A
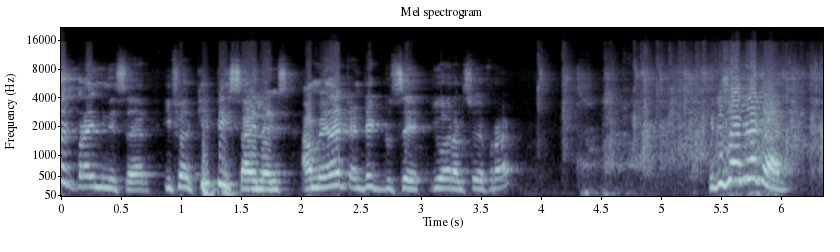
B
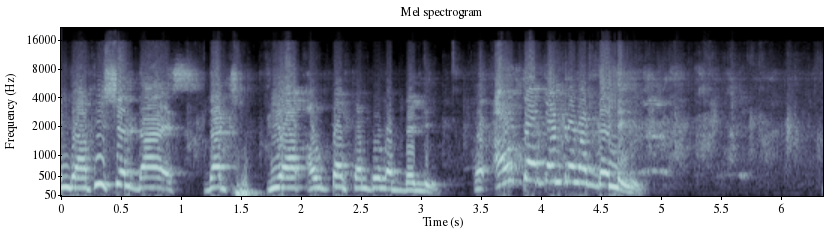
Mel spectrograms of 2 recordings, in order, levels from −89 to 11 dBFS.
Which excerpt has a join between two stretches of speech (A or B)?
B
